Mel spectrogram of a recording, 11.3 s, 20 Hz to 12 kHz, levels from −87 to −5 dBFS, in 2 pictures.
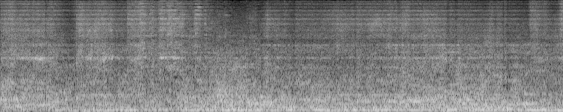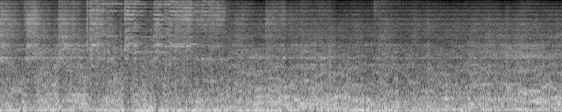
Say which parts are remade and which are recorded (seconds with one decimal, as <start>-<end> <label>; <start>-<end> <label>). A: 0.0-1.4 remade; 1.4-2.6 recorded; 2.6-6.5 remade; 6.5-7.9 recorded; 7.9-11.3 remade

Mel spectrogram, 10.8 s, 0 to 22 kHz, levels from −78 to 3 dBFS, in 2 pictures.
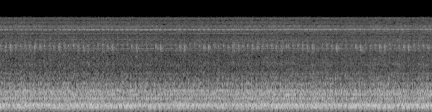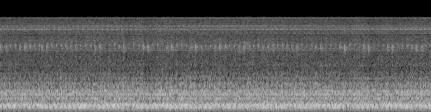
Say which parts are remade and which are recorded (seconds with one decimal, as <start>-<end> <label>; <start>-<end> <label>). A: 0.0-3.6 recorded; 3.6-5.9 remade; 5.9-10.8 recorded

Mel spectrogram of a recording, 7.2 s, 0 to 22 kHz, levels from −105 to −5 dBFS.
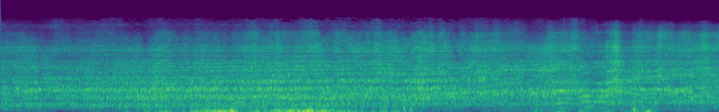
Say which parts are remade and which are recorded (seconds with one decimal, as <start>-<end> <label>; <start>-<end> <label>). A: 0.0-0.9 remade; 0.9-4.6 recorded; 4.6-7.2 remade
